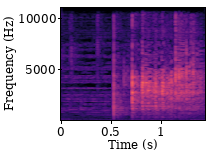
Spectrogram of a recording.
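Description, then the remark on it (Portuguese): Dice rolled across a hard surface: two sharp clacks followed by a quick, bright rattle of small tumbling hits that fades out, with no talking. “Eu rodo mais um dado, né, mestre?”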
